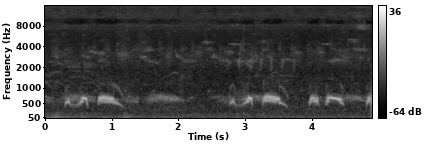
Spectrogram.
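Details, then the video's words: Spotted dove used as a trapping lure on the ground, uttering low, hollow coo phrases: a burst of short and drawn notes, a quieter pause, then another cluster of coos. "Suara Tekukur Pikat"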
